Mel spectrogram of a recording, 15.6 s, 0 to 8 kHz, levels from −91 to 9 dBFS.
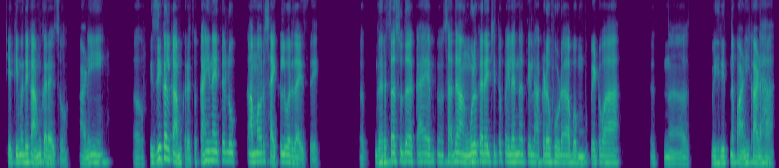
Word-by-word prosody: शेतीमध्ये 125 +1 +2
काम 115 -1 +3
करायचो 100 -7 -2 0.3
आणि 110 +5 -1 0.8
अ, 100 0 -10
फिजिकल 180 +10 +4
काम 135 -7 +4
करायचो, 100 +4 -6
काही 150 +4 +3
नाही 160 -1 +4
तर 155 - -1
लोक 145 -1 -1 0.2
कामावर 140 +1 +2
सायकलवर 135 -2 +1
जायचे. 90 -5 -3 0.9
अ, - - -10 0.3
घरचा 125 +4 +2
सुद्धा 140 +1 +1
काय 135 0 -1 0.4
साधं 130 +3 +1
अंघोळ 135 +1 +4
करायची, 140 -2 +1
तर 145 - -5
पहिल्यांदा 130 -1 +1
ते 130 -2 -2
लाकडं 125 +1 0
फोडा, 125 -1 0
बंब 110 -1 -1
पेटवा, 120 +1 -1 1.1
न 105 -1 -5 0.5
विहिरीतन 115 +1 -2
पाणी 115 0 0
काढा. 110 -3 0
125 Hz, 125 wpm, -25 LUFS, 110-135 Hz, 1.1 s, फिजिकल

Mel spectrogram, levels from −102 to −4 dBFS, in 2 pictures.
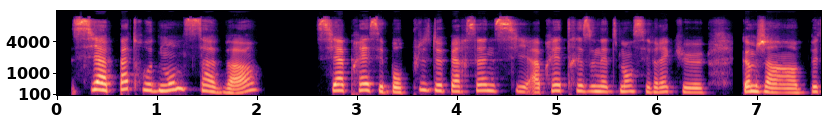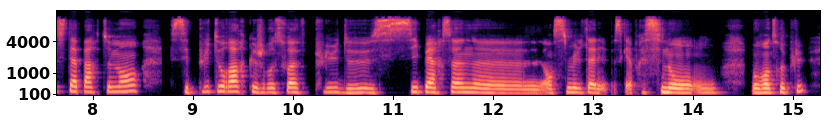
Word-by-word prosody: S'il 305 - +4
y - - +12
a 280 - +9
pas 310 +4 +1
trop 290 -3 -2
de 250 0 0
monde, 295 +7 +3
ça 280 -10 -1
va. 180 - 0 0.6
Si 260 - +1
après, 265 +1 +2
c'est 225 -5 +1
pour 195 -3 0
plus 285 +6 -6
de 255 - +2
personnes, 250 +2 -1
si. 220 -5 +2
Après, 215 +7 -1
très 235 -2 -4
honnêtement, 220 0 -2
c'est 220 -2 -4
vrai 200 +1 -3
que, 185 -3 -3 0.4
comme 225 +2 +5
j'ai 215 -2 +6
un 175 -2 0
un 170 - -3
petit 215 +6 -5
appartement, 215 +2 0 0.3
c'est 195 - -3
plutôt 215 +2 -2
rare 220 0 +3
que 205 - -1
je 180 - -4
reçoive 185 0 -1
plus 195 -1 -7
de 175 +1 -2
6 175 +4 +1
personnes, 195 -1 +1
heu, 165 -3 -1 0.2
en 165 - -1
simultané 175 -1 0
parce - - -7
qu'après - - -8
sinon, 175 -1 +4
on 85 -1 -6 0.3
on 175 - +3
rentre 180 +2 +3
plus. 230 +7 -8
205 Hz, 190 wpm, -22 LUFS, 180-230 Hz, 0.6 s, y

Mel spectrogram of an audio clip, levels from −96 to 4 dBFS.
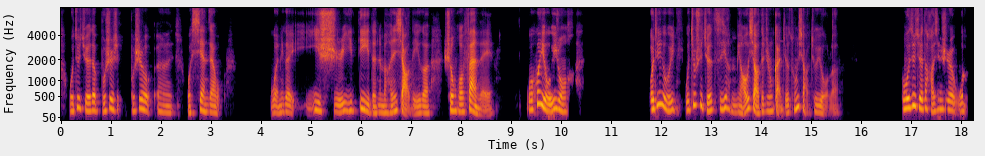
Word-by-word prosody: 我 160 - -3
就 235 +8 -1
觉 180 -7 +1
得 175 - +4
不 170 -1 -8
是 190 +5 +2
是 190 - -9
不 160 - -8
是， 210 +6 +2 0.3
呃， 140 -4 -7 0.3
我 130 - -4
现 150 +5 0
在 145 -3 -1
我 - - -9 0.9
我 135 0 -4
那 140 - -5
个 150 -2 -1
一 220 - -6
时 150 -2 +2
一 175 0 -3
地 180 +1 0
的 130 -2 -2
那 140 +2 -6
么 135 0 -3
很 140 +4 -1
小 185 - +4
的 - - -9
一 130 0 -3
个 130 -1 -1 0.3
生 170 -1 +1
活 155 -2 +1
范 130 -6 +5
围， - - -8 0.6
我 190 - 0
会 320 +9 +4
有 160 - +6
一 200 +7 +3
种 170 -7 +1 1.6
我 200 - +5
就 300 +2 +3
有 230 - +3
一 190 +1 -3 0.2
我 185 - -3
就 190 - 0
是 290 -1 0
觉 165 -9 +1
得 175 - +2
自 190 +1 -7
己 220 +4 +3
很 210 -5 -5
渺 140 +8 +1
小 215 - +5
的 130 - -4
这 160 +1 -8
种 160 +1 -3
感 - - 0
觉， 135 - -5
从 195 +12 0
小 255 - -3
就 150 - -8
有 130 -3 -3
了。 - - -15 1.3
我 215 +2 +7
就 275 +3 +5
觉 225 -5 +4
得 220 - -2
好 160 -8 -3
像 200 +4 -3
是 195 -3 0
我 165 +1 -5
170 Hz, 230 characters per minute, -22 LUFS, 145-200 Hz, 1.6 s, 我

